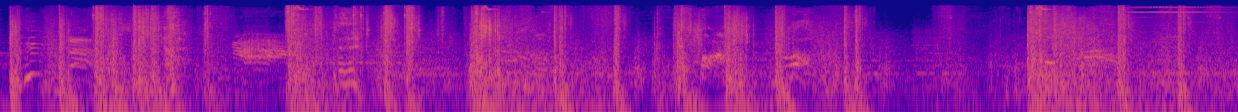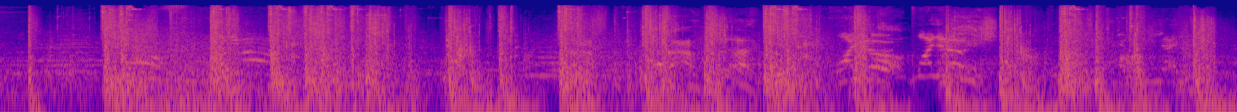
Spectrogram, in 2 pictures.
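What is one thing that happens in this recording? Punches and kicks land with heavy thuds in a fast brawl.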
